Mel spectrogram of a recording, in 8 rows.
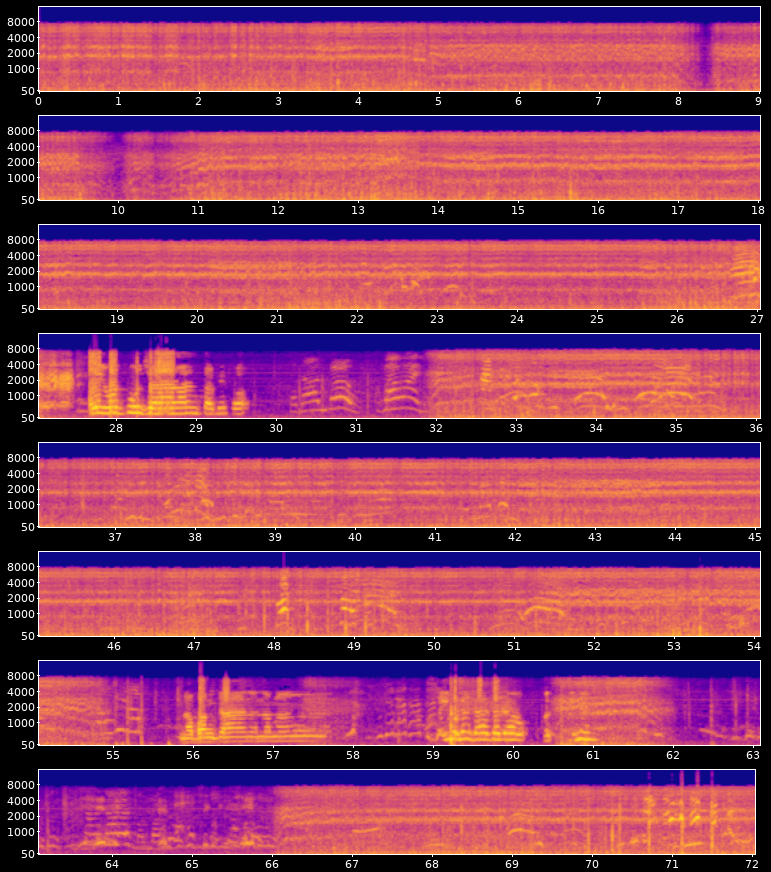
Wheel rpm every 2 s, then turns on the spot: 230, 230, 190, 150, 100, 140, 230, 230, 220, 230, 220, 230, 230, 110, 0, 20, 210, 230, 230, 230, 230, 220, 230, 230, 240, 230, 220, 40, 0, 0, 100, 0, 10, 200, 240, 230.
none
